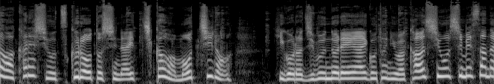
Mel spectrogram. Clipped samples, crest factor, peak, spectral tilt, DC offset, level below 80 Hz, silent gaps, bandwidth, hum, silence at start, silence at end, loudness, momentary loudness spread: under 0.1%; 14 dB; -2 dBFS; -3 dB/octave; under 0.1%; -56 dBFS; none; over 20 kHz; none; 0 s; 0 s; -17 LUFS; 5 LU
